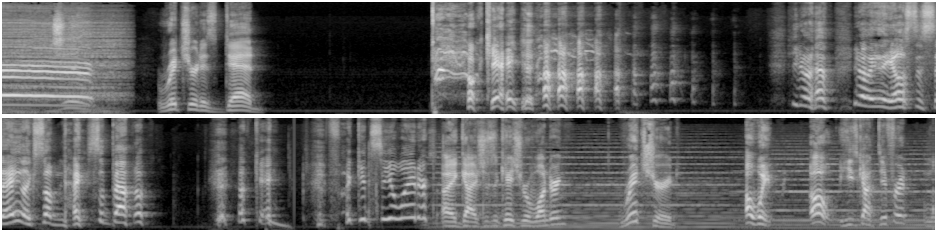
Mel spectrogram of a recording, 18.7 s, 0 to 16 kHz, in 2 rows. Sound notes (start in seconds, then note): 4.4 laughs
